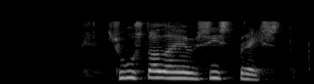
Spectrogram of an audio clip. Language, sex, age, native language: Icelandic, male, 10, Icelandic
